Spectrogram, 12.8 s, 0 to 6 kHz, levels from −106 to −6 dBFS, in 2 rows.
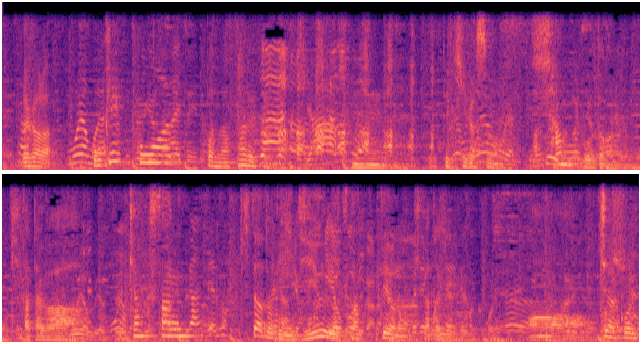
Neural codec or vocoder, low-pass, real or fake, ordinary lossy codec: none; 5.4 kHz; real; none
